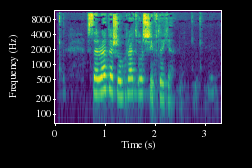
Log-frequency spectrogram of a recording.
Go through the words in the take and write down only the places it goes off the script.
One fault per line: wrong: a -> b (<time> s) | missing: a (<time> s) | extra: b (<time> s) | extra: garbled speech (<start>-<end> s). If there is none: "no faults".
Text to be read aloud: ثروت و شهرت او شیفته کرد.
no faults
